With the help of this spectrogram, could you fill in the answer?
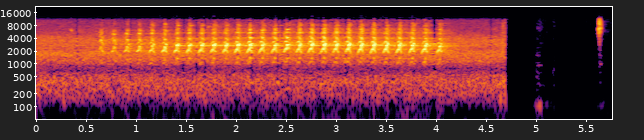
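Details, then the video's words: Flicker, a woodpecker of Santa Clara County parks, giving a rolling rattle likened to a Pileated Woodpecker's: a fast, even series of bright notes, about four per second, swelling in loudness and running roughly three and a half seconds before stopping. "similar in some ways to Pileated woodpeckers which I’ll play later so here's our Flicker."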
